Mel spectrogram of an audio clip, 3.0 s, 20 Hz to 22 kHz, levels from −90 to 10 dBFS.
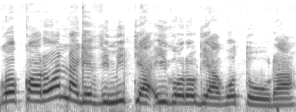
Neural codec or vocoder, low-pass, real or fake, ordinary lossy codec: none; 19.8 kHz; real; none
